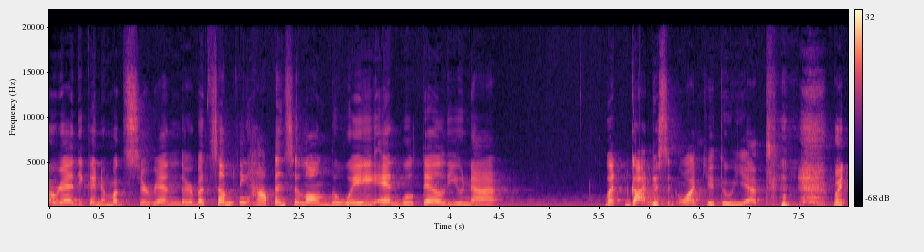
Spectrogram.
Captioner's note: laugh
